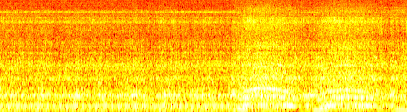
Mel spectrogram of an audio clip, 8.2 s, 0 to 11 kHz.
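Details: 2000 Volvo V70 with failed electronic throttle module (codes P0220, P1600): shaky rough idle, engine revving up and down three times after one gas tap, faint whine possibly a rusty bearing or pump; replacing the ETM fixed it.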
